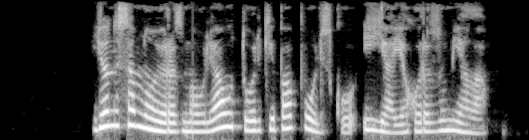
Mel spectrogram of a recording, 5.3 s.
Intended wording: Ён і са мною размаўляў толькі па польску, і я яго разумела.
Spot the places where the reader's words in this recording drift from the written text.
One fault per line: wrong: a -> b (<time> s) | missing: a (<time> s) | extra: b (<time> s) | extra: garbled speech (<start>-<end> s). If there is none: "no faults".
no faults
